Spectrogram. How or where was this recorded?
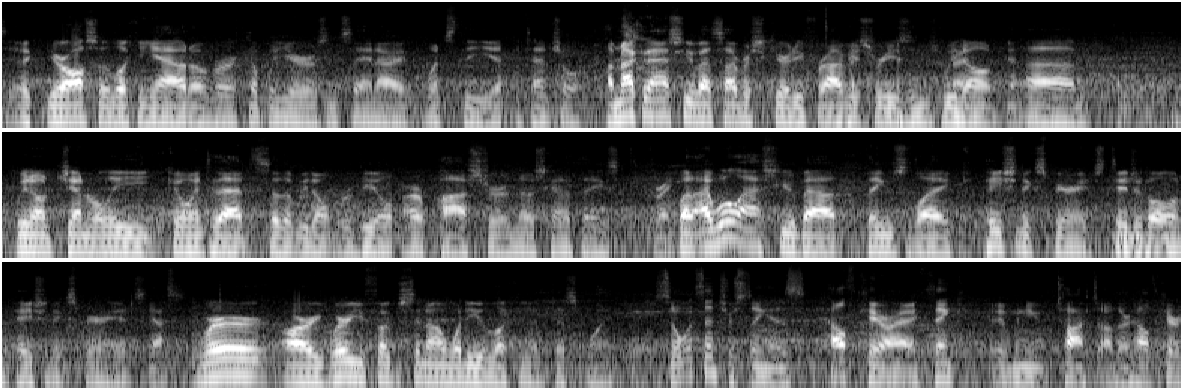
busy venue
